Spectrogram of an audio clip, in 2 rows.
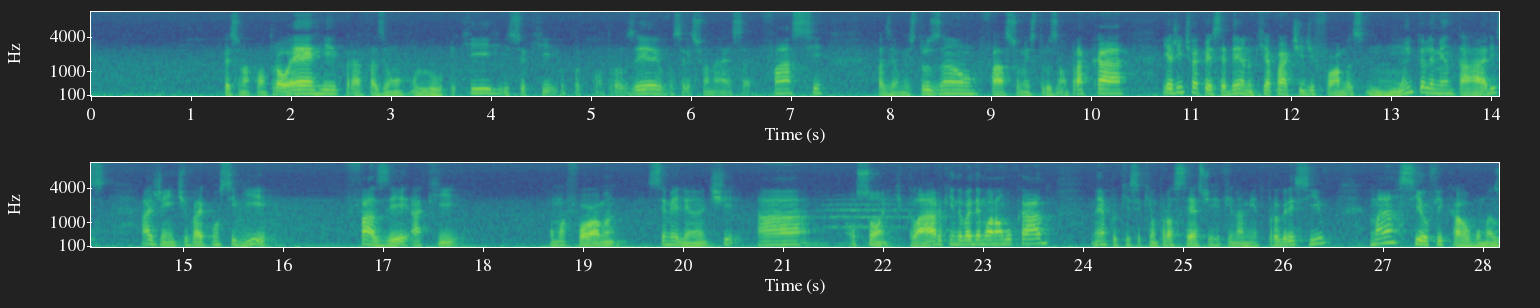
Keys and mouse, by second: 1.3 ctrl+r, 3.4 click, 3.8 e, 5.0 ctrl+z, 5.9 3, 6.1 click, 6.8 e, 7.9 shift+middle click, 8.6 click, 8.9 e, 10.0 middle click, 10.8 middle click, 11.2 middle click, 11.9 ctrl+middle click, 12.4 shift+middle click, 12.9 ctrl+middle click, 13.3 shift+middle click, 14.3 click, 14.6 e, 15.7 e, 17.3 s, 18.7 e, 19.9 middle click, 20.7 ctrl+middle click, 21.2 shift+middle click, 21.8 ctrl+middle click, 22.8 shift+middle click, 23.6 middle click, 24.7 2, 25.3 click, 26.5 g.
